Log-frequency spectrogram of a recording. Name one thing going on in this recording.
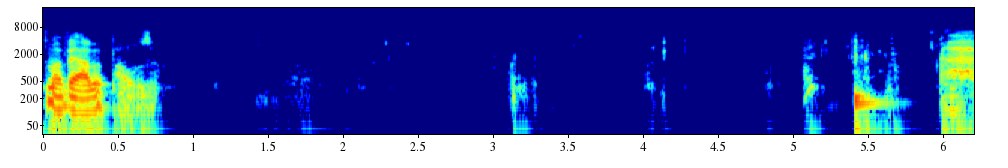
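A man drinks from a plastic bottle and swallows.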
